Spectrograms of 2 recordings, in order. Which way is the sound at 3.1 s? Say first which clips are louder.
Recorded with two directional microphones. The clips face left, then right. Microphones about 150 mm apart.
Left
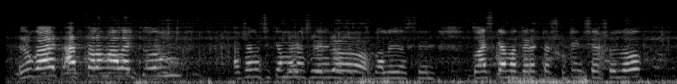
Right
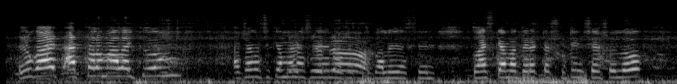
Left 1 dB; 15° left (ahead or behind).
